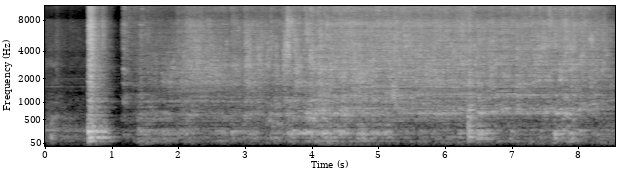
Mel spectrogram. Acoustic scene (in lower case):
restroom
